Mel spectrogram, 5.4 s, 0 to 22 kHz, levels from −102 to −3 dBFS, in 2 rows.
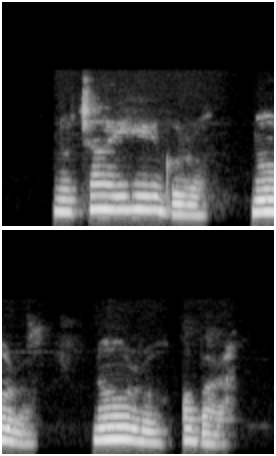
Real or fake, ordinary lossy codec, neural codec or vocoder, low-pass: real; none; none; 7.2 kHz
